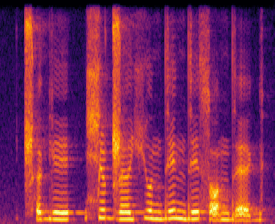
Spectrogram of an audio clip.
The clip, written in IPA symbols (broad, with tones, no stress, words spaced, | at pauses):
ʈ͡ʂʰə̰˦˨ɡe˨ | ɕə˧˥˧ɖ͡ʐəː˨ ço˦˨nde˧˥˧nde˨˥sɔ̰˦˨ ndɛ̰˦˨ɡ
